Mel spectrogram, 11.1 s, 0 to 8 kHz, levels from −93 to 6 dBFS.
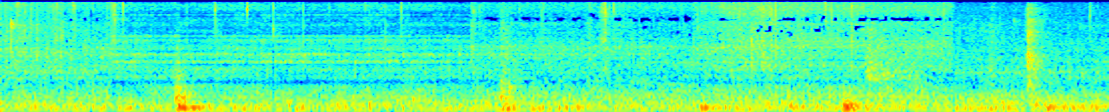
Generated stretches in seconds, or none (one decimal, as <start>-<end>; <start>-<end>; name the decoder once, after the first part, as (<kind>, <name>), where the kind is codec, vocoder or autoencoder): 1.1-4.7 (codec, SNAC)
